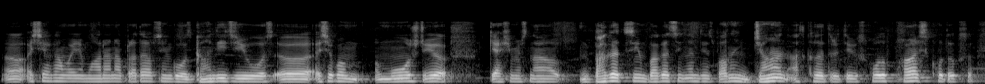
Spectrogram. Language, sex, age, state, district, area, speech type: Kashmiri, male, 30-45, Jammu and Kashmir, Srinagar, urban, spontaneous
